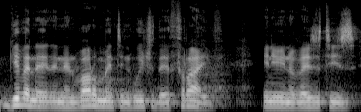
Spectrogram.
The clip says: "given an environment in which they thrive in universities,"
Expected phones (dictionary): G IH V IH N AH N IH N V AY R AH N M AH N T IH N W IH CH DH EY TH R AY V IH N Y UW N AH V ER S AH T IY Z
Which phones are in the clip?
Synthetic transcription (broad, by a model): G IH V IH N AH N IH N V AY R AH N M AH N T IH N W IH CH DH EY TH R AY V IH N Y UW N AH V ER S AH T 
